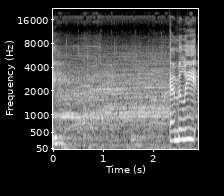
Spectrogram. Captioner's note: audience cheering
